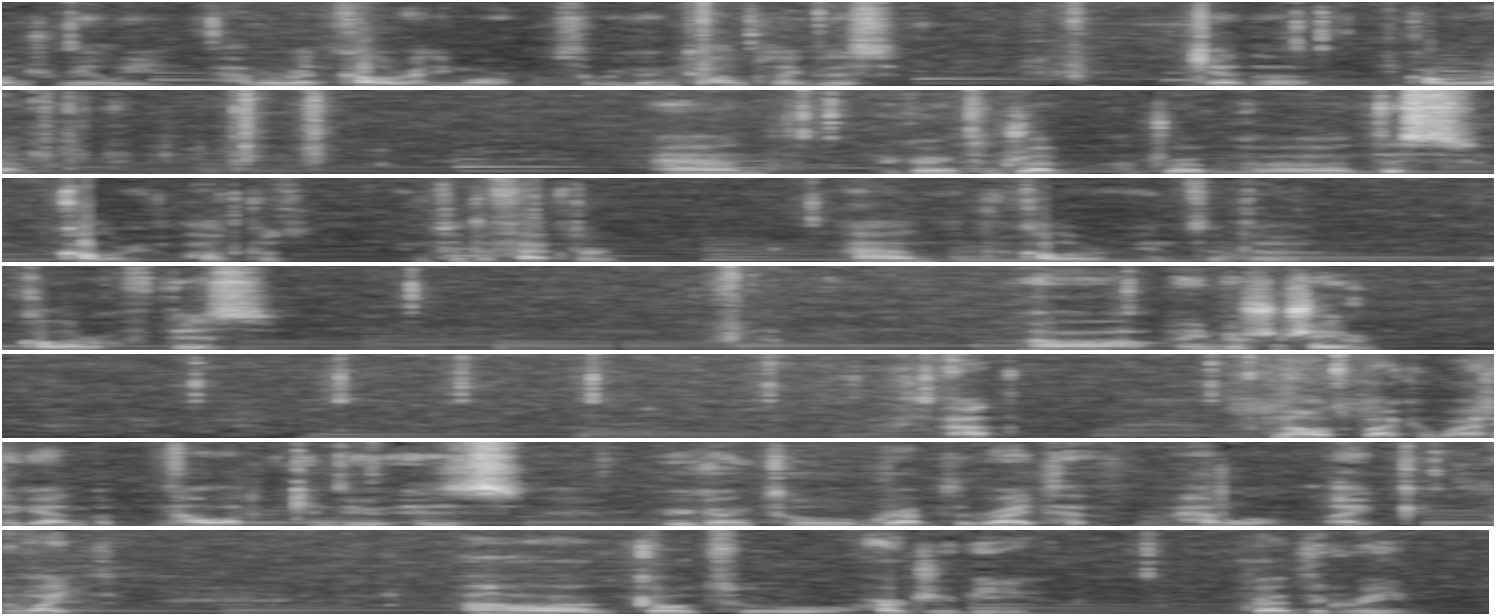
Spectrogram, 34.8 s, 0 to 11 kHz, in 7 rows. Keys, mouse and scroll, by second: 0.4-2.6 drag, 8.2 click, 12.7 drag, 21.0 click, 22.6 click, 23.2 click, 26.1 click.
